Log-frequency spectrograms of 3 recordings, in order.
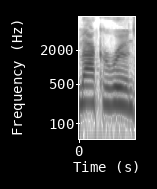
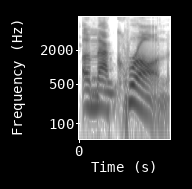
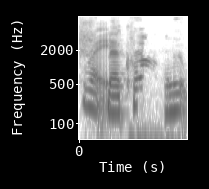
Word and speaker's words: macaron: It's just these these macaroons. Well, first, can you describe exactly what a macaroon is? A macaron.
